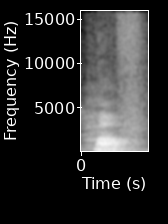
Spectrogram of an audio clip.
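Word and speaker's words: half: हाफ, देखिए एल के पहले ए आया, हाफ, एल साइलेंट है।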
